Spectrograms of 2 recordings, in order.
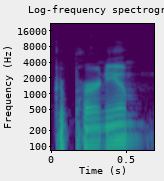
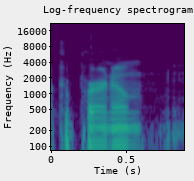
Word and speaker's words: Capernaum: And this section is set in the city of Capernaum, or Capernaum. It's pronounced both ways.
